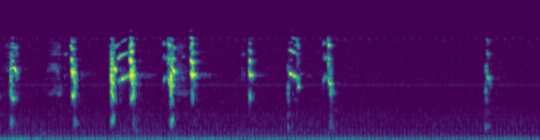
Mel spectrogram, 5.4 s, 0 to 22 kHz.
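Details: Adult peregrine falcon feeding another at the Palace of Culture and Science, Warsaw, 26 April 2024. Rough, scratchy calls come in an uneven series, closely spaced at first and then thinning out to a single late note.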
